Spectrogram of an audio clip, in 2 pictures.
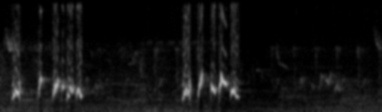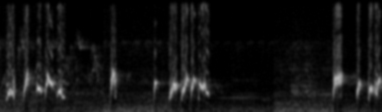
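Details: Southern-style Red-whiskered bulbul master song from Thailand, played to stir and train caged birds and young birds: short loud bursts of five or six rich, fluty warbled notes, repeated about every two to three seconds.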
